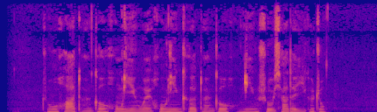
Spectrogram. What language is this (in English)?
Chinese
